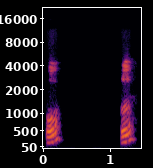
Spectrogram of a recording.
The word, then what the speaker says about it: au: Usamos AU, que se pronuncia O, O, cuando el siguiente lugar es masculino.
